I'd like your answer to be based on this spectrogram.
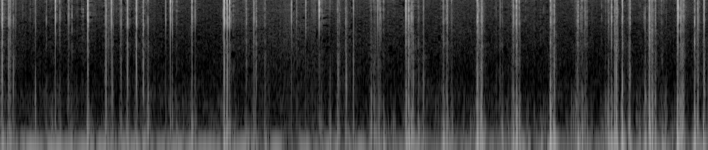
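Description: A small, partly filled, ribbed clear glass perfume bottle is rotated in the hands while long nails scratch along its ribbed glass and tap its flat base. The result is a quiet, dense, irregular stream of short scratchy clicks and taps that stop quickly, with bright crisp edges over a soft low rumble.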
